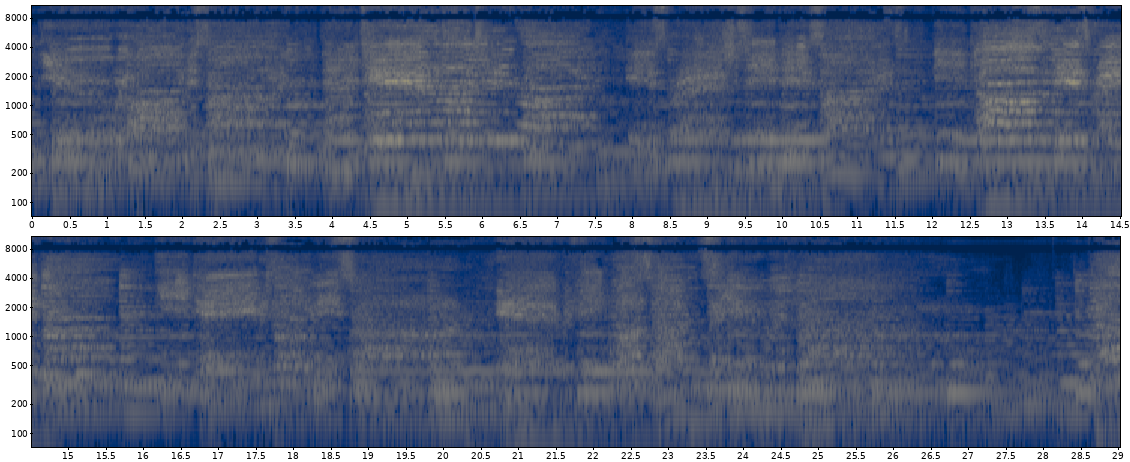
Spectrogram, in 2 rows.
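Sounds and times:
congregation singing a hymn: 0.0s - 29.0s.

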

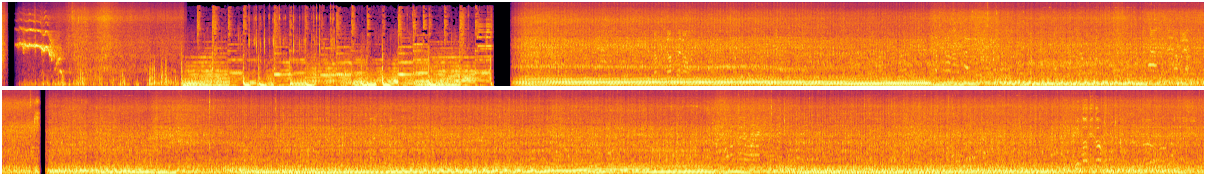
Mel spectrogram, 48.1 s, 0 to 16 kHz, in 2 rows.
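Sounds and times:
road noise on wet pavement: 10.2s - 48.0s
vehicle engine running: 10.2s - 48.0s.

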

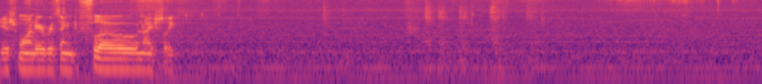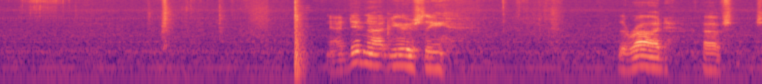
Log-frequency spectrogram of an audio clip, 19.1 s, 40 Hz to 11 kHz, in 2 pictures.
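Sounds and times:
solder sizzling on hot metal: 0.3s - 17.8s
faint brush scrapes: 9.8s - 10.5s, 12.5s - 13.0s, 16.0s - 16.6s.

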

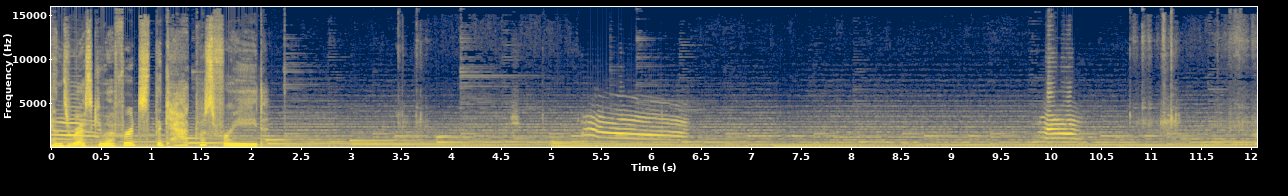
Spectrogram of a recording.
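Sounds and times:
cat meowing in distress: 0.0s - 0.8s, 4.5s - 6.4s, 9.8s - 10.4s
soft background music: 0.0s - 12.0s.

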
